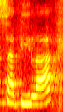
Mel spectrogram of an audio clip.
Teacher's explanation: fathah tanwin pada akhir kata jika waqaf atau berhenti dibaca mat sehingga harokat tanwin tidak lagi dibunyikan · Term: mat iwad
